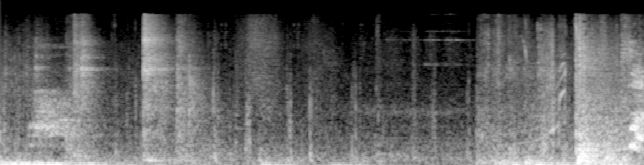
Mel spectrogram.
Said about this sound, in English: Well, now he's pounding the wall. We put a hole in the wall, or at least a dent.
